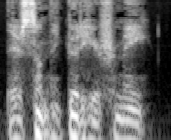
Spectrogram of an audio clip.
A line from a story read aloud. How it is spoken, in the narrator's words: I whisper in Petrov's direction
